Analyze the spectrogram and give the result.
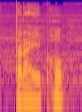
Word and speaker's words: ไตรภพ: ไตรภพคำว่าไตรภพแปลว่าภพสามหมายถึงโลกอันเป็นที่อยู่ของสัตว์สามระดับคือ 1.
